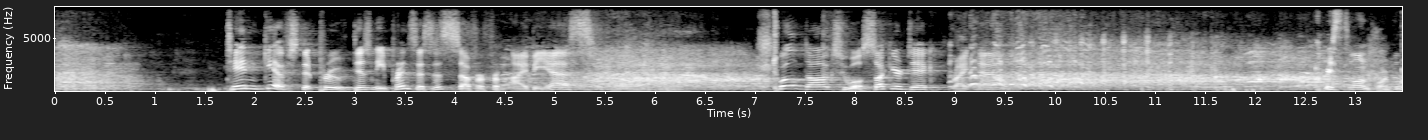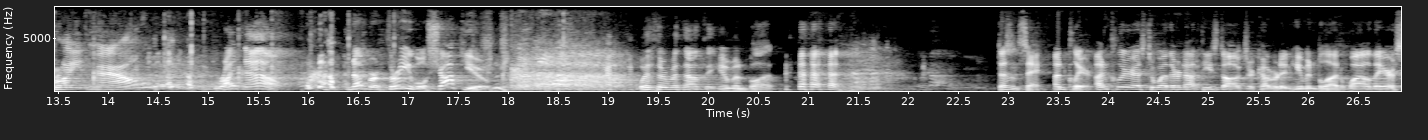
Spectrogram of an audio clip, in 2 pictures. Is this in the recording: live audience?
yes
